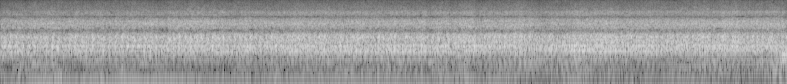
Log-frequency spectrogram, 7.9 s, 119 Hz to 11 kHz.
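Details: BMW with an engine knock around 2000 rpm: light, rapid knocking at raised revs, which disappears when the intake VANOS solenoid is controlled with a power probe; the cause is a faulty variable valve timing (VANOS) cam gear.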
